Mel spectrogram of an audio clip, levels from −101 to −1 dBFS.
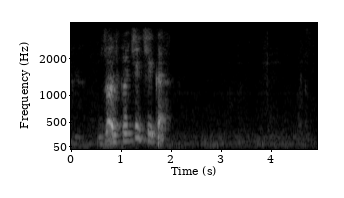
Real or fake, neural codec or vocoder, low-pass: fake; codec, 44.1 kHz, 2.6 kbps, SNAC; 3.6 kHz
